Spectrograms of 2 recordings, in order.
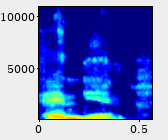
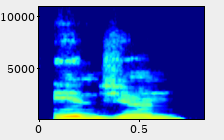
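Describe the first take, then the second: First: It is said the general way, as Indian. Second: It is said the New Orleans way, like Injun.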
